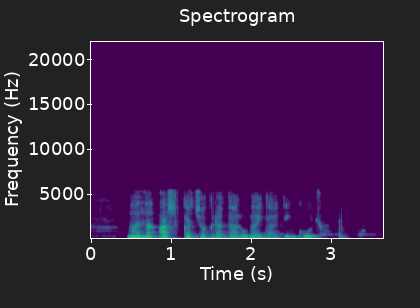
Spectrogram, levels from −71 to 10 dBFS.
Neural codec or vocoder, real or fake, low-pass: codec, 32 kHz, 1.9 kbps, SNAC; fake; 5.4 kHz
